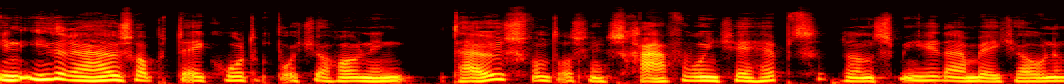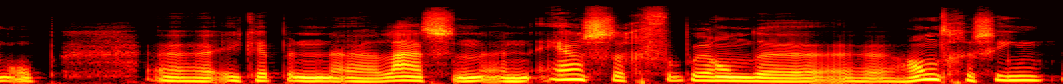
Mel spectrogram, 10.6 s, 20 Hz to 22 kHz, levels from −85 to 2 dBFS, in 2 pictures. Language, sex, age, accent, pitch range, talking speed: Dutch, female, 60-79, Dutch, 155-190 Hz, 195 wpm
